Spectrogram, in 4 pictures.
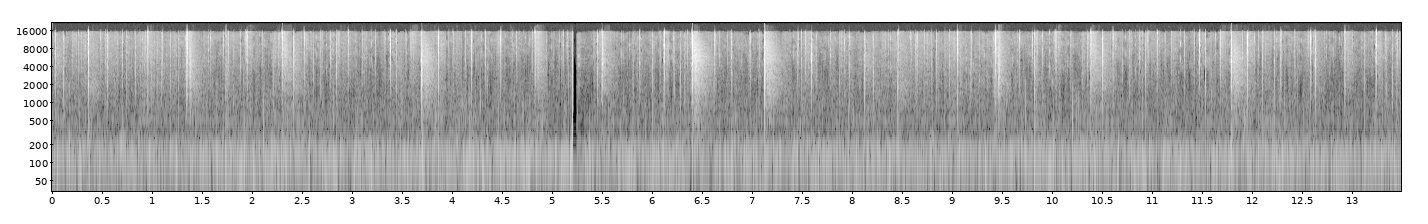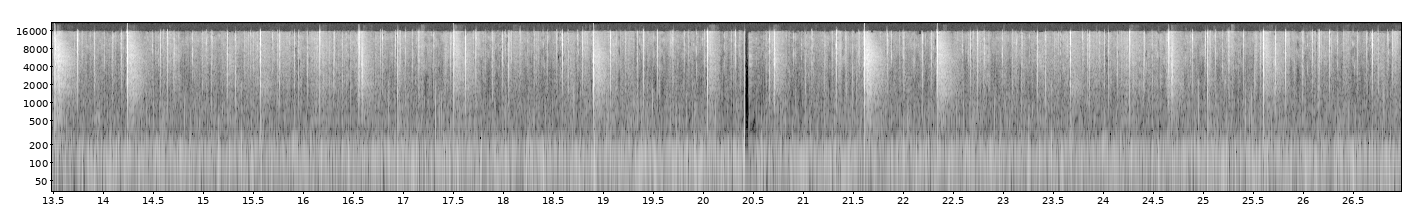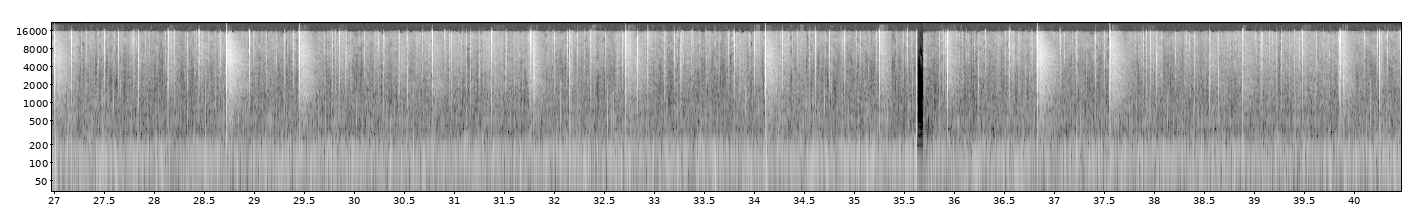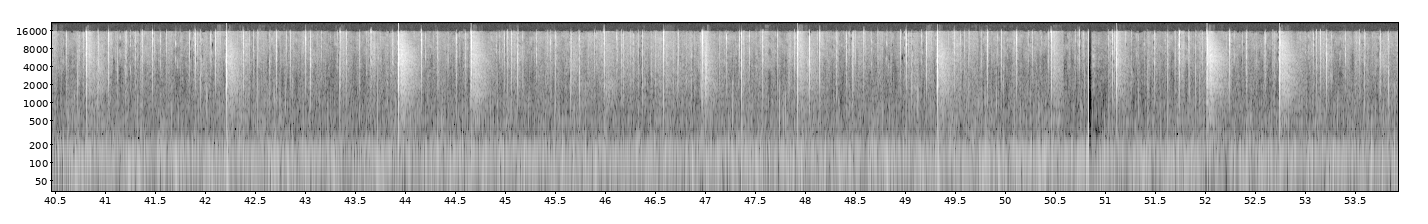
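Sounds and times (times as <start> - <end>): wood fire crackling: 0.0 - 53.9.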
